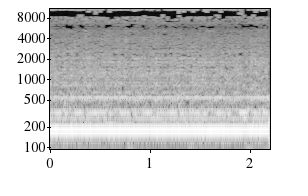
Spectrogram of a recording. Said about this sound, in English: And then we notice this, we stop, but you can hear the engine is still at full rev. Yeah, you can hear the RPMs are way up, right?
